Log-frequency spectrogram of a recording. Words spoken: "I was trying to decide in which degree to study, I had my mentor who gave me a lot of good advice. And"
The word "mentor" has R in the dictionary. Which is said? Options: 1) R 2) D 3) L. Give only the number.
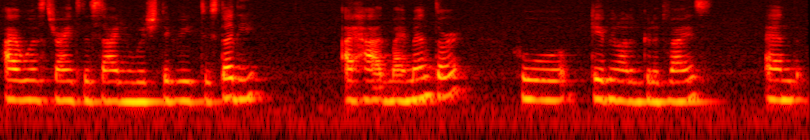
1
